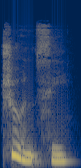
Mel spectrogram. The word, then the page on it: truancy: British English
